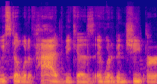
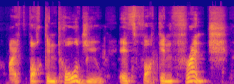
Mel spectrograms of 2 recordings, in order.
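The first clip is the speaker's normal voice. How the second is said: slow, hammered I-told-you, a bit louder; exasperated emphasis; 5 dB louder, slower than usual. Retold or imitated. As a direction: spell it out slowly, fed up. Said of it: "I'm like".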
